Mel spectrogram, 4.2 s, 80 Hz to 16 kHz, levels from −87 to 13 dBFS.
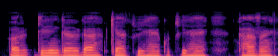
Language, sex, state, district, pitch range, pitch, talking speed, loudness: Hindi, male, Uttar Pradesh, Etah, 140-155 Hz, 150 Hz, 155 wpm, -22 LUFS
